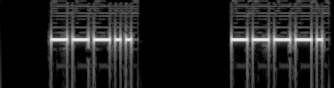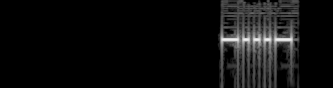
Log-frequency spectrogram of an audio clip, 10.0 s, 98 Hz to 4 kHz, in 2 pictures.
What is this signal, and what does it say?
Morse code, heard as a keyed tone, about 15 wpm, spaced as for 5 wpm, 750 Hz. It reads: 89 <BT>
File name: Archive / 5 WPM files / PM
